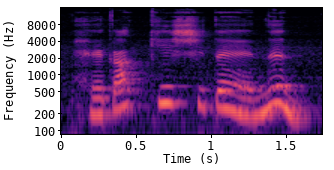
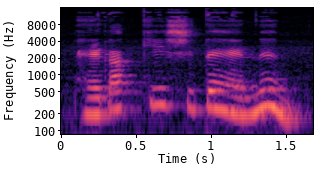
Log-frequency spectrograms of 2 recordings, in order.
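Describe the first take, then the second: The two takes are said the same way.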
